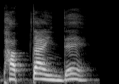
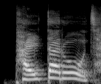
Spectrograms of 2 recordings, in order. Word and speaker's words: 밟다: 이 밟다의 표준 발음은 밟다인데 흔히 밟다로 잘못 발음하는 경우가 있습니다. 그 이유는 밟다를 활용하면 밟아, 밟으니와 같이 발음되므로 발음을 혼동하기 쉽기 때문입니다.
